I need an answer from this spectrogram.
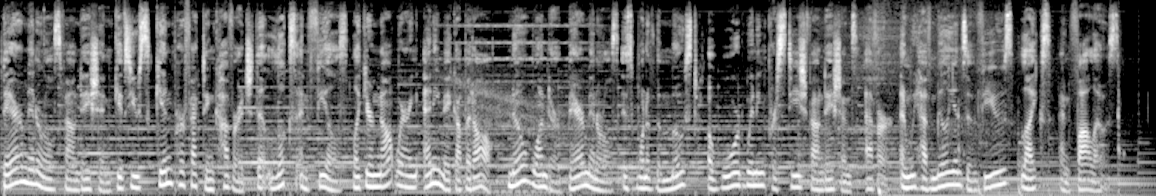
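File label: American English, female, corporate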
